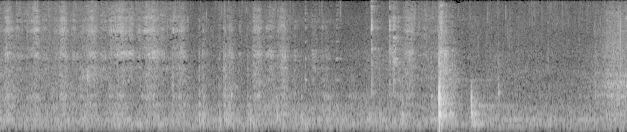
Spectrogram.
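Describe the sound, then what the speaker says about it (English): Flour is whisked into a batter in a bowl with soft, rhythmic scraping and stirring, and a few sharper clinks of the whisk against the bowl near the end. "At this point, we can whisk."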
